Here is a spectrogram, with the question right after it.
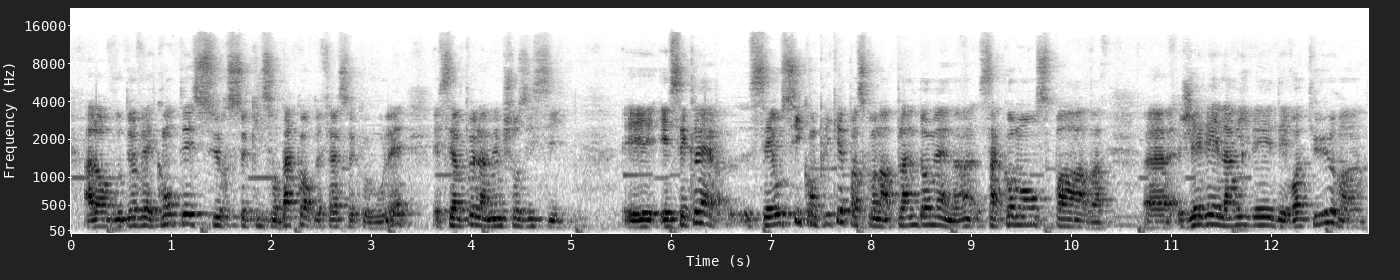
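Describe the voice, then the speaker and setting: A man at medium pitch and moderate pace, with ordinary pitch variation, audible room echo and noticeable background noise. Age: 60s. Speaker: airport director. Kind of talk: interview answering children's questions. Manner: hesitant, with repetitions.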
